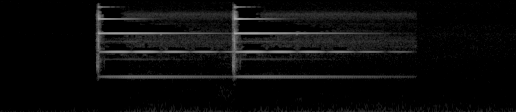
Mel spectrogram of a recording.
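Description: A bright electronic chime rings twice and fades.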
